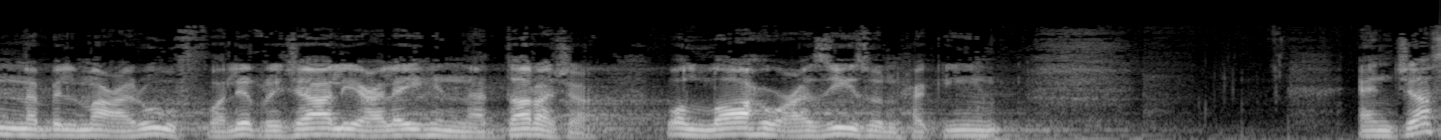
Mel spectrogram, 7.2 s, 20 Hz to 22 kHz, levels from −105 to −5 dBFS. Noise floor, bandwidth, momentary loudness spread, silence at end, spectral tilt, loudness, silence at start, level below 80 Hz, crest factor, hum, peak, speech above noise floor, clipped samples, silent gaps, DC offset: -67 dBFS; 10 kHz; 13 LU; 0 s; -7 dB/octave; -31 LUFS; 0 s; -60 dBFS; 18 dB; none; -14 dBFS; 37 dB; under 0.1%; none; under 0.1%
